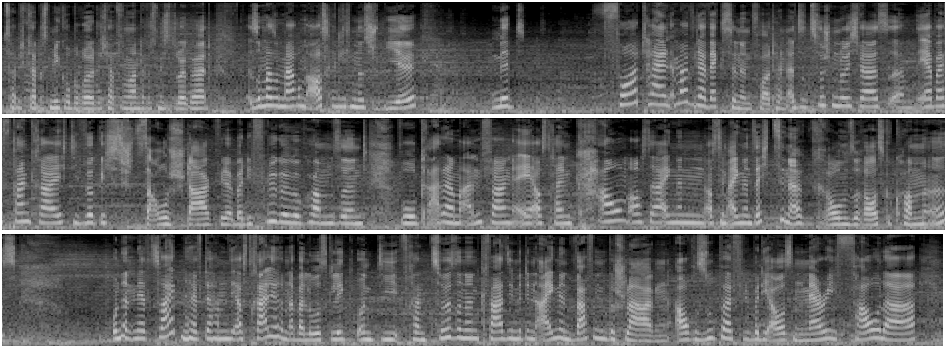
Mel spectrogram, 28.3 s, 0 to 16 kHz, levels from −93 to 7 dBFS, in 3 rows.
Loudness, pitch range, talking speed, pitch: -21 LUFS, 210-260 Hz, 185 wpm, 240 Hz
